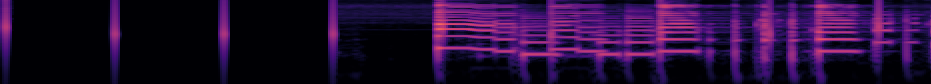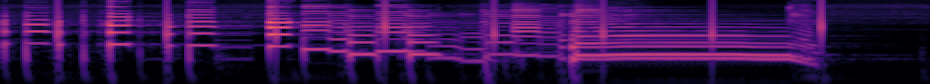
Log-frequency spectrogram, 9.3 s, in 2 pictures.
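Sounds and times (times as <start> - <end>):
guitar played with hybrid picking: 2.2 - 9.3.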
